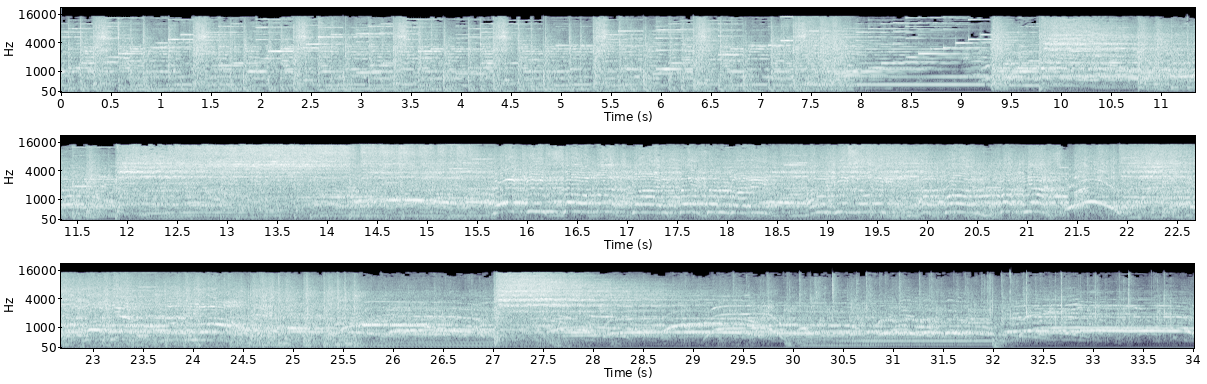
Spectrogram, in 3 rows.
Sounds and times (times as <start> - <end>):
Music: 0.0 - 34.0.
